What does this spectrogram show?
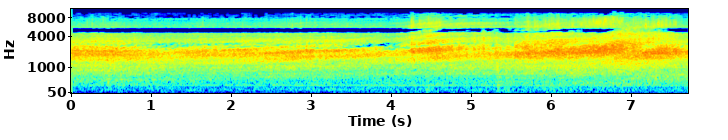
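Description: Steady rain falling, with the hiss of car tyres on the wet road as cars pass; the hiss swells twice in the second half, loudest shortly before the end.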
